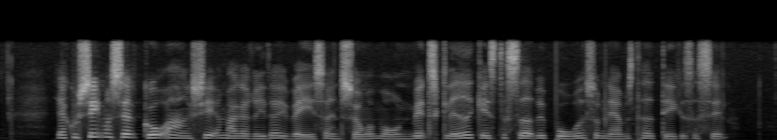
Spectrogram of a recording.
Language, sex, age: Danish, female, 23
